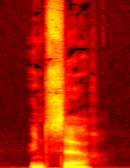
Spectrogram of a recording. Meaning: nonstandard spelling of sœur
- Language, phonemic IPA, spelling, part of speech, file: French, /sœʁ/, soeur, noun, Fr-soeur.ogg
